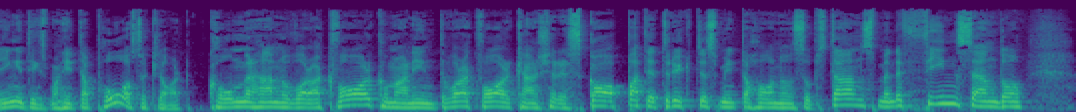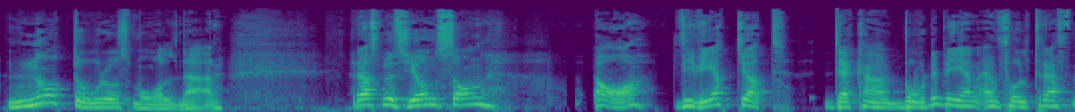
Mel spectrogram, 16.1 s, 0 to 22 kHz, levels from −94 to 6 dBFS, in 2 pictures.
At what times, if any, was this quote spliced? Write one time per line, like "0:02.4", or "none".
0:01.4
